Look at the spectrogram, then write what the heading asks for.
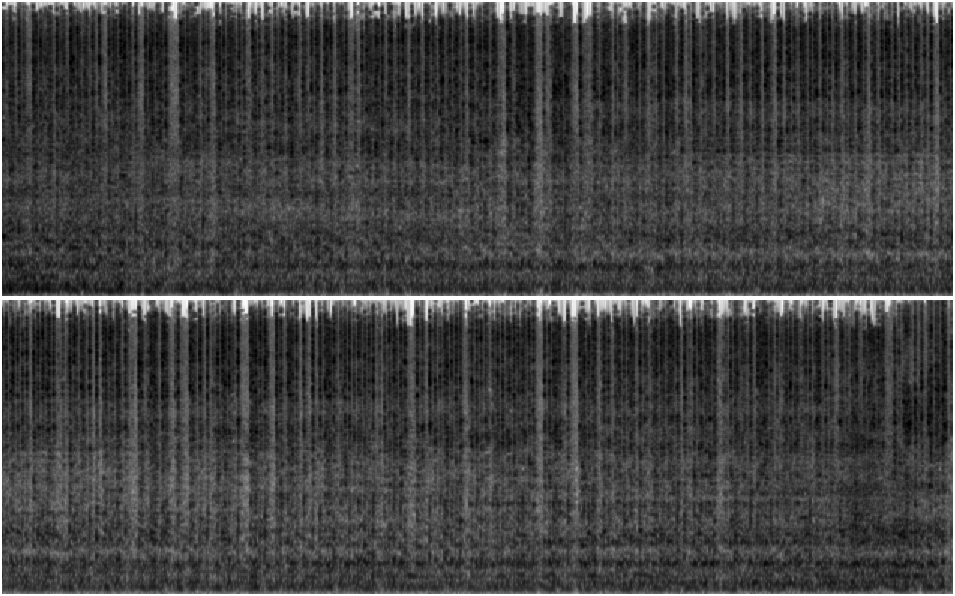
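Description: Turbocharged air-cooled VW flat-four drag engine idling loudly through open headers, a steady stream of rapid, irregular exhaust pulses.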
